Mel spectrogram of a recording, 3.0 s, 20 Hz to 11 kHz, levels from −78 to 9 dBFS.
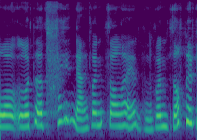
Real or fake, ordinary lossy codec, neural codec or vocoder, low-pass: fake; none; autoencoder, 22.05 kHz, a latent of 192 numbers a frame, VITS, trained on one speaker; none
